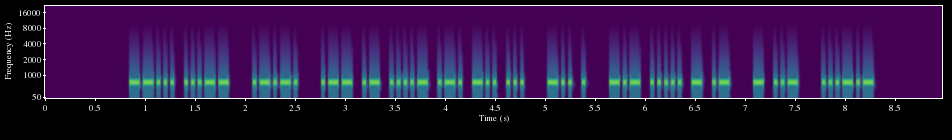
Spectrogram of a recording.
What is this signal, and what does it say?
Morse code, heard as a keyed tone, about 34 wpm, 700 Hz. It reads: 73 <AR> WA4RDS DE K5TA TU <SK>
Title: Practice QSO - Exchange 4 - Ending - 35wpm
